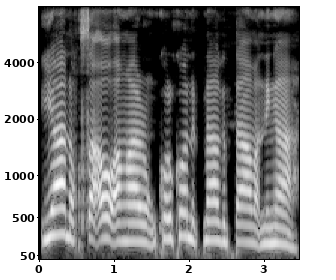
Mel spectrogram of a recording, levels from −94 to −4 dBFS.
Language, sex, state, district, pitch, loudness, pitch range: Garo, female, Meghalaya, South Garo Hills, 215 Hz, -15 LUFS, 200-245 Hz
